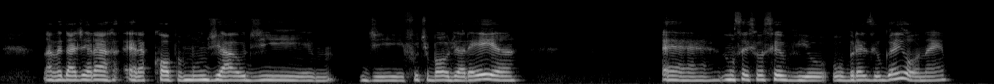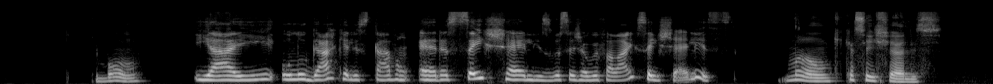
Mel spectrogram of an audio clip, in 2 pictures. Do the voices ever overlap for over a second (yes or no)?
no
